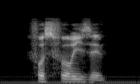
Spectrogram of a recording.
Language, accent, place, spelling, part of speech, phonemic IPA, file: French, France, Lyon, phosphoriser, verb, /fɔs.fɔ.ʁi.ze/, LL-Q150 (fra)-phosphoriser.wav
- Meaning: to phosphorize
